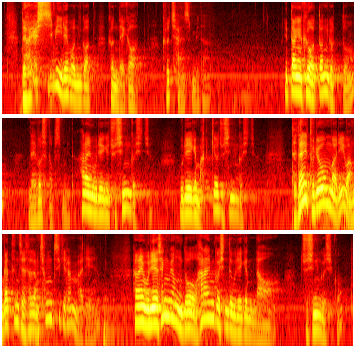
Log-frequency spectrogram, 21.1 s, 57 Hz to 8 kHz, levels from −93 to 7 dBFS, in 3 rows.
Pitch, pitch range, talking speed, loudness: 120 Hz, 100-150 Hz, 305 characters per minute, -18 LUFS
